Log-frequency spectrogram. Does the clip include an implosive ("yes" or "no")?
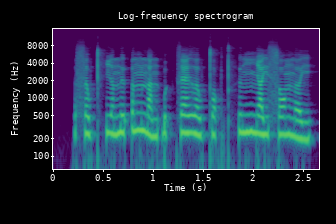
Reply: yes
